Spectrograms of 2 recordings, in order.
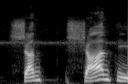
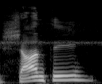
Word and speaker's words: Shanti: Lakshmi it's incorrect Lakshmi Shanti is a long a so you can put a line over that a Shanti no line over the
